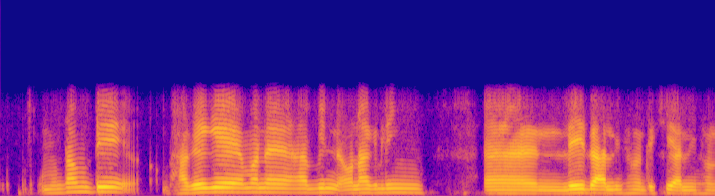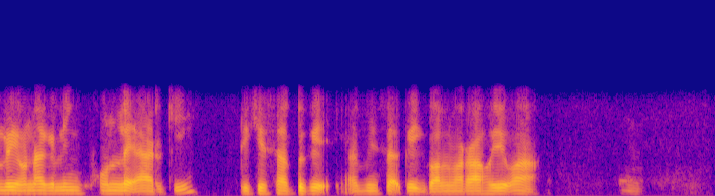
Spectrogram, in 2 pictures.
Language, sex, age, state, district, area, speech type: Santali, male, 18-30, West Bengal, Bankura, rural, conversation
